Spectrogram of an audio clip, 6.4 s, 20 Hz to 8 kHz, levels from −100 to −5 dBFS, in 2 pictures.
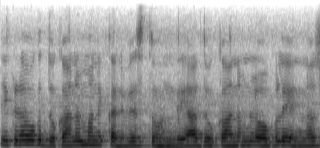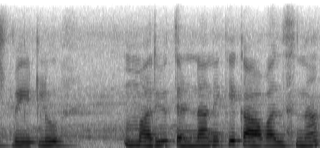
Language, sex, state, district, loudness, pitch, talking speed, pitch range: Telugu, female, Andhra Pradesh, Chittoor, -17 LUFS, 205 Hz, 150 wpm, 200-215 Hz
